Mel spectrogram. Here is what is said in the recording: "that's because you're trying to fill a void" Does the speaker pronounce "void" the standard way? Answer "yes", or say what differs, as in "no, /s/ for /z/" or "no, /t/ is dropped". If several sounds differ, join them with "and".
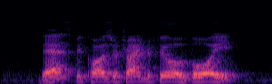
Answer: yes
